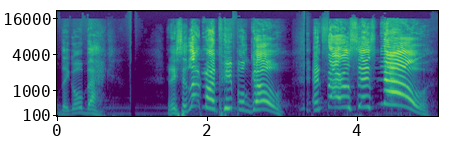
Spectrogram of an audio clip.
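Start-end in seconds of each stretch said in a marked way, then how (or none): 1.7-3.0 high loud slow demand; Moses demanding. Acted. 4.4-5.0 high loud refusal; Pharaoh refusing. Acted.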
